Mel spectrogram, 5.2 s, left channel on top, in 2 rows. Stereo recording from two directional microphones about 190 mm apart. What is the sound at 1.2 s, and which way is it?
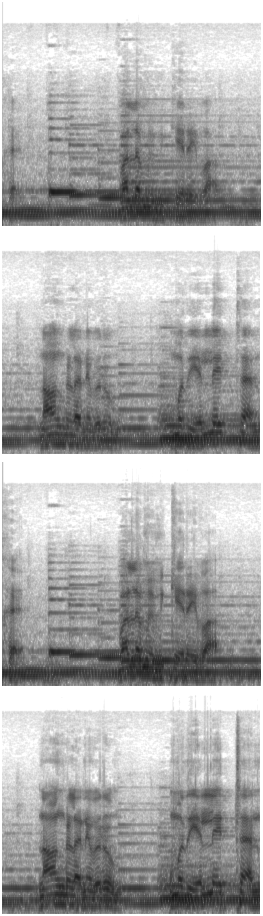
Speech, 30° right (ahead or behind).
